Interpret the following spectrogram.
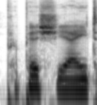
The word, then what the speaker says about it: propitiate: And negotiate, propitiate, initiate, all in modern English should technically be pronounced with that sh sound, she ate.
